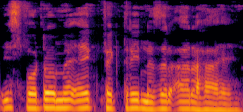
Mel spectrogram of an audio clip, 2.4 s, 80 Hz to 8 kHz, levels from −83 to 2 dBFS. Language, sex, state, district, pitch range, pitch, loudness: Hindi, male, Arunachal Pradesh, Longding, 140-160 Hz, 150 Hz, -17 LUFS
